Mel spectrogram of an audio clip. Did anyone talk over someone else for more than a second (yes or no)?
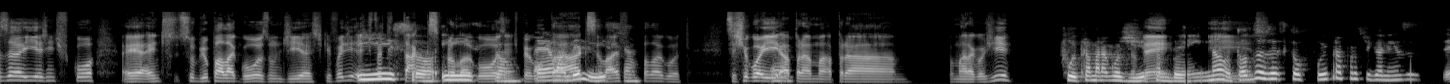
yes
